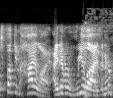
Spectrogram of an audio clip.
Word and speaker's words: Jai Alai: a balls like oh it's High Line I never realized I've never put two and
